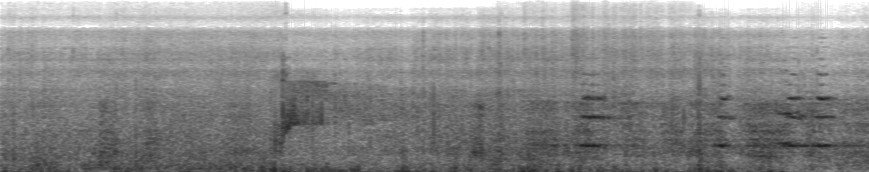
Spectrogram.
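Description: Mountain bike's rear disc brake squealing in short repeated tones from about halfway through, over wind on the microphone and rough rumble from the tyres on the dirt trail. The rear brake pads are worn out.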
